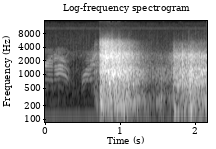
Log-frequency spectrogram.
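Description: Two loud gunshots, the first about two-thirds of a second in and the second about a second later, each starting suddenly and trailing off in a long echoing tail.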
